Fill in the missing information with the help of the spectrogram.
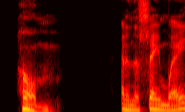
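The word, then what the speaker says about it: homme: bark he learned from Danno that it was pronounced home and in the same way he was taught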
